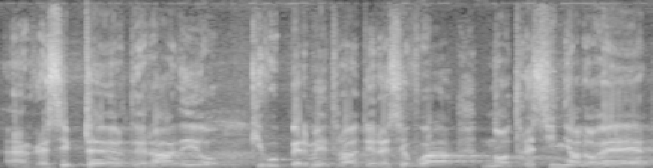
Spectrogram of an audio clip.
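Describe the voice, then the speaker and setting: An actor playing a gracious Argentine government dignitary making a measured, ceremonious banquet speech in an echoey, noisy hall. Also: male voice, fairly high pitch, bright, forceful tone. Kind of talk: formal banquet speech in film drama.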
